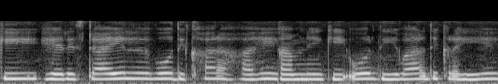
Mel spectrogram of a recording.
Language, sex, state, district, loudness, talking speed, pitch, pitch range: Hindi, female, Uttar Pradesh, Muzaffarnagar, -13 LUFS, 170 wpm, 250 Hz, 240-260 Hz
